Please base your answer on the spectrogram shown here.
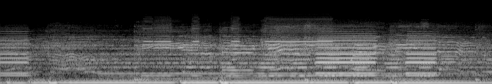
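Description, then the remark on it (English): Cars pulling out of a church parking lot after a sermon, with horns honking: several loud, sustained toots overlapping one another almost continuously, with no one talking. “And then the sermon was over, and one by one, the cars left the church.”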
